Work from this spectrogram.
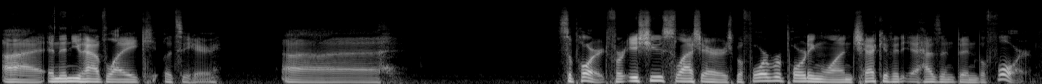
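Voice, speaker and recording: A man's voice: mid-range voice, takes it slowly, clean tone, no echo. A man chatting casually on a game stream, rambling and wry, often trailing off with um and uh.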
